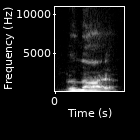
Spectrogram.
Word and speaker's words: Vinaya: like the vinaya teachings that's the proper way to pronounce it vinaya it's the vinaya teachings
